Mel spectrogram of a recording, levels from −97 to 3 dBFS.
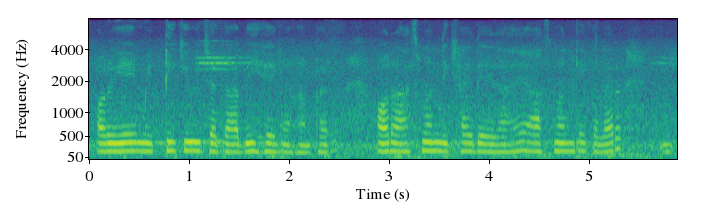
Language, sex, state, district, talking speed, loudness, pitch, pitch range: Hindi, female, Odisha, Khordha, 195 wpm, -15 LUFS, 175 Hz, 160-180 Hz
